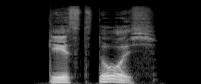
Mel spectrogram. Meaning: second-person singular present of durchgehen
- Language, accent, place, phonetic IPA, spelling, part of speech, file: German, Germany, Berlin, [ˌɡeːst ˈdʊʁç], gehst durch, verb, De-gehst durch.ogg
